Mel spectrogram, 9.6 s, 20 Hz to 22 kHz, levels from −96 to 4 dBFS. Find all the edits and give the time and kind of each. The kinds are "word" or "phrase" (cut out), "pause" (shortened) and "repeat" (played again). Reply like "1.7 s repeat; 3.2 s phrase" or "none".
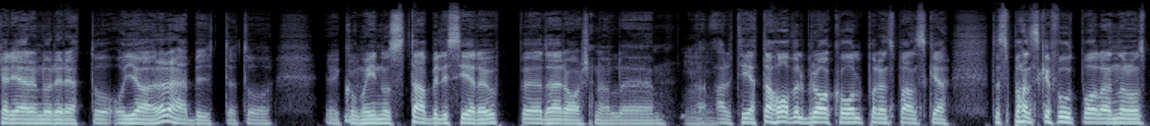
none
